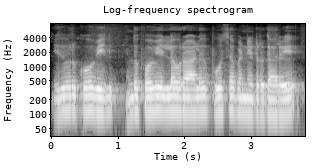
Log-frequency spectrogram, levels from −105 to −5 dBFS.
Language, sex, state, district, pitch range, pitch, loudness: Tamil, male, Tamil Nadu, Kanyakumari, 110-120 Hz, 115 Hz, -15 LUFS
